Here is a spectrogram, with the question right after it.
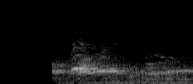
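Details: Garfild, a male cat waiting his turn among cats in heat, gives a short, steady mid-pitched yowl that begins after half a second of silence and holds fairly level for about a second and a half.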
